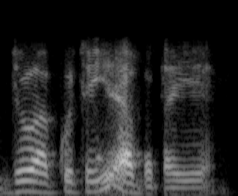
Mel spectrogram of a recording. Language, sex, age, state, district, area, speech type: Hindi, male, 45-60, Uttar Pradesh, Hardoi, rural, conversation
